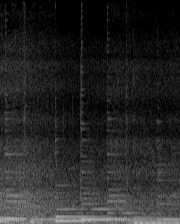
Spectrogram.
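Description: Live band music in an instrumental stretch without singing: sustained chords shift every fraction of a second over a low bass line that drops out about half a second in and comes back near the end.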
